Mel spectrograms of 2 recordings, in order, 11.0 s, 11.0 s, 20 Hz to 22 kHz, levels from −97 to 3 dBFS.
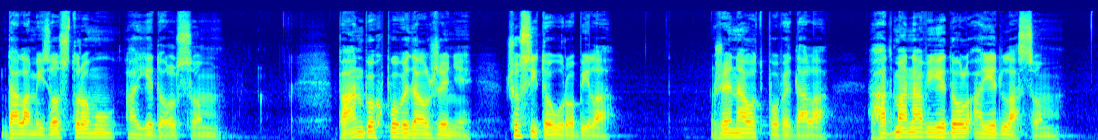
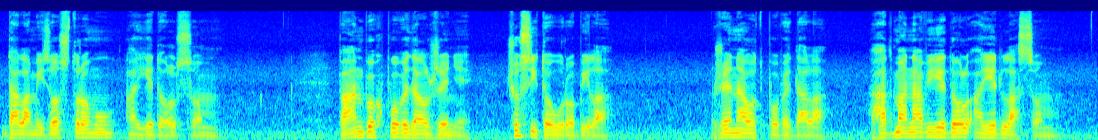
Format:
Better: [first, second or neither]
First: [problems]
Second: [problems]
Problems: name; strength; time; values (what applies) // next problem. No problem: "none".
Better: first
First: none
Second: hiss; faint; throughout; 20 dB below the speech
